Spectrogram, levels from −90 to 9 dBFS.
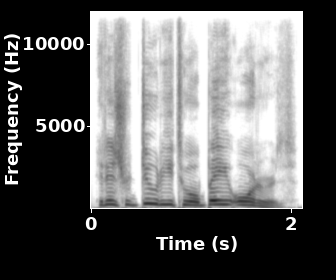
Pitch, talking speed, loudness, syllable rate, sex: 210 Hz, 200 wpm, -16 LUFS, 5.0 syllables/s, male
